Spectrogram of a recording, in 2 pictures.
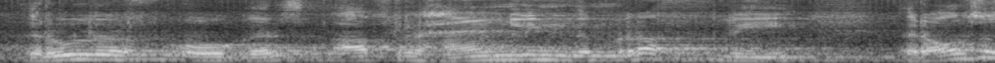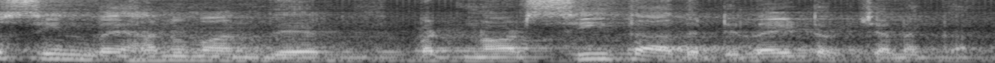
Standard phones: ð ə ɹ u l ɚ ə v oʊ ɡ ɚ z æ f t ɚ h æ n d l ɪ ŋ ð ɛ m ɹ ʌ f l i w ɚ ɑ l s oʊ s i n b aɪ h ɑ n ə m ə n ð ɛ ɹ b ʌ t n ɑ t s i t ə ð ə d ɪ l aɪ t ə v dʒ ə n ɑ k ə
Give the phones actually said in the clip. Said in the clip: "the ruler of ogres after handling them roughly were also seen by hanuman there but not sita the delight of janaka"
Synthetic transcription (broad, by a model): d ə ɹ u l ɚ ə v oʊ ɡ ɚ s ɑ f t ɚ h æ n d l ɪ ŋ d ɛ m ɹ ʌ f l i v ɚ ɑ l s oʊ s i n b aɪ h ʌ n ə m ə n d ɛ ɹ b ʌ t n ɑ t s i t ə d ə d ɪ l aɪ t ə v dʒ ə n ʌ k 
